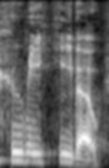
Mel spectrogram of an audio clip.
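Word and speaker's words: Kumihimo: Kumi Hibo. Say it as two words. Split it into two.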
